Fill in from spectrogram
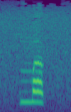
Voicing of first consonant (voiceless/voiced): voiced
